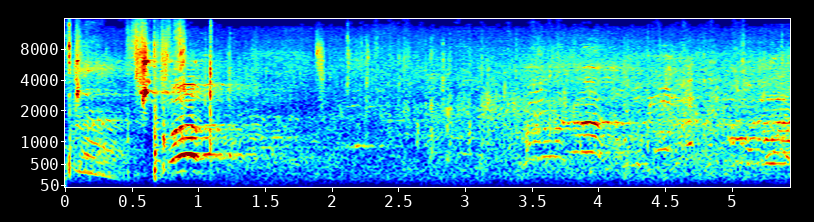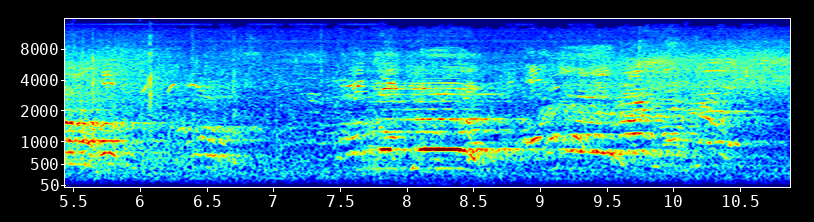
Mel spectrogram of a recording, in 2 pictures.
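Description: A tennis ball struck with a racket, sharp hits in the first second. Then spectators in the arena shout several overlapping, drawn-out calls of support.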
